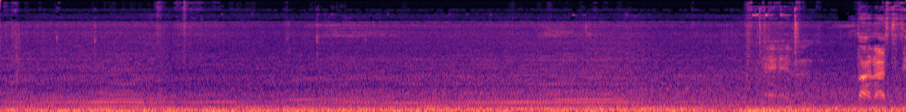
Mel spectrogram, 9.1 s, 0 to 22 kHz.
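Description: A Nissan NP300 with a throttle controller pulls away at about quarter throttle near 20 km/h, giving a steady, loud low engine rumble that hums evenly throughout, with a brief clatter near the end.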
